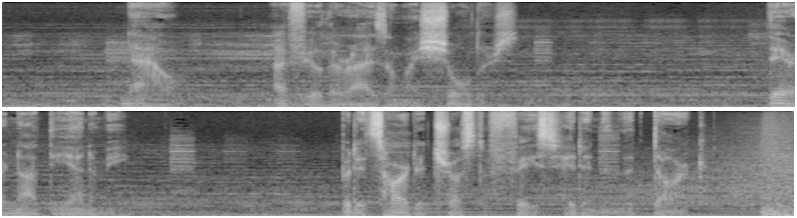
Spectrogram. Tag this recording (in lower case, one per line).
music
speech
